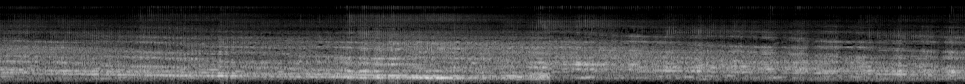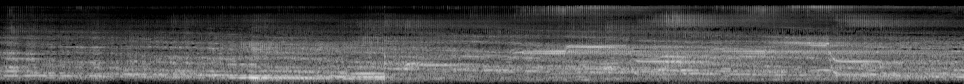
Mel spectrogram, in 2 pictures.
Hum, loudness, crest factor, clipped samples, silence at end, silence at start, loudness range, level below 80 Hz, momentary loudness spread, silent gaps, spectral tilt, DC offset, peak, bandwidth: none; -20 LUFS; 18 dB; under 0.1%; 0 s; 0 s; 7 LU; -62 dBFS; 9 LU; none; -3 dB/octave; under 0.1%; -2 dBFS; 17 kHz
